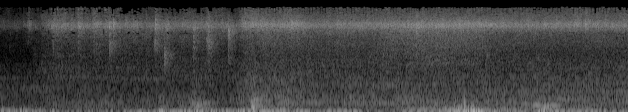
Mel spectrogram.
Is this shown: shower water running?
yes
